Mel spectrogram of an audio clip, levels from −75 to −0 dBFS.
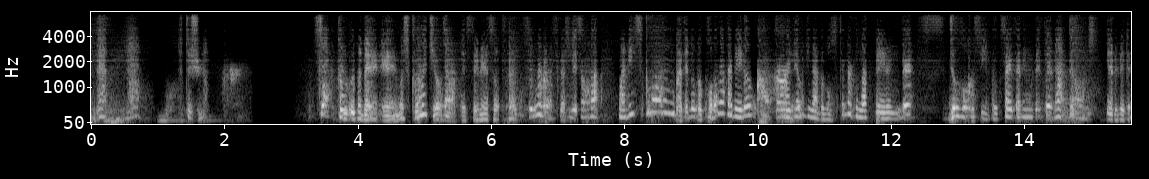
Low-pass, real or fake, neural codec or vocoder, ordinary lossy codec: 7.2 kHz; fake; codec, 44.1 kHz, 0.9 kbps, DAC; none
